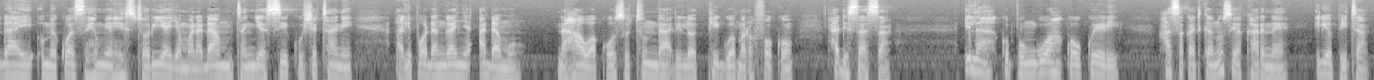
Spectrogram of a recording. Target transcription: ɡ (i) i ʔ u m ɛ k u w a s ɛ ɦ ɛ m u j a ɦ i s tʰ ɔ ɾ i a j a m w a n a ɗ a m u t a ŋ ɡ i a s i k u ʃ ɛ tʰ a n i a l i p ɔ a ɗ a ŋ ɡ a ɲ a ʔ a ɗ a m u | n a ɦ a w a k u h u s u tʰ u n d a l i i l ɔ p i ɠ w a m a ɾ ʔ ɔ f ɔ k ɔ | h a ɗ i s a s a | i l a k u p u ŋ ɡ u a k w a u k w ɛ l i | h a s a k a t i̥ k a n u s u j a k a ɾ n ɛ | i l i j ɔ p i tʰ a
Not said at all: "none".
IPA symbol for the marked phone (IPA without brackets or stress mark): a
